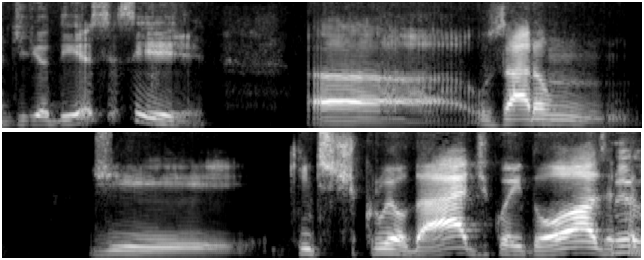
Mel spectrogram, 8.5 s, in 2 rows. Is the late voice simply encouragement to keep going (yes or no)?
yes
